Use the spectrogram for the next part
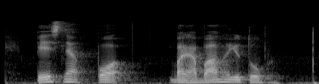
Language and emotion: Russian, neutral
